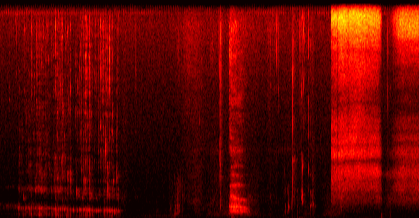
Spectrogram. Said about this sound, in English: Moving on, as I slurp some of this.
